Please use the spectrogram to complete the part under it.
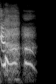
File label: damaged, jp; maturika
